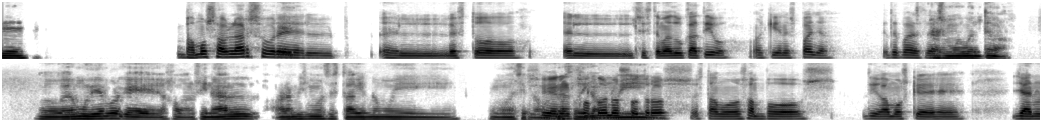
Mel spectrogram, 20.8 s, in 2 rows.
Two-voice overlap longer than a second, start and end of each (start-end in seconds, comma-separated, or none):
15.6-17.0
